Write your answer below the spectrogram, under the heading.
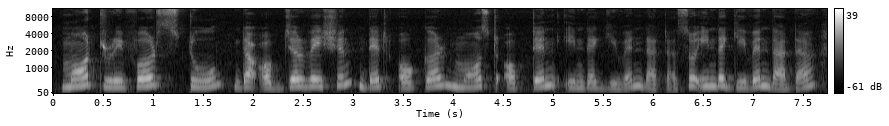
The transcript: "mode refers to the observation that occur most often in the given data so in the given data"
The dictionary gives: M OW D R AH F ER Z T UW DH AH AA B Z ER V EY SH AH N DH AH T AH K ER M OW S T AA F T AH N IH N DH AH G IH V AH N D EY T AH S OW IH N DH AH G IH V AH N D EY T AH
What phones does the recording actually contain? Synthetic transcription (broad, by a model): M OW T R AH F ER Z T UW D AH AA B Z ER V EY SH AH N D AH T AH K ER M OW S T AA P T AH N IH N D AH G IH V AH N D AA T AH S OW IH N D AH G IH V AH N D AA T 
